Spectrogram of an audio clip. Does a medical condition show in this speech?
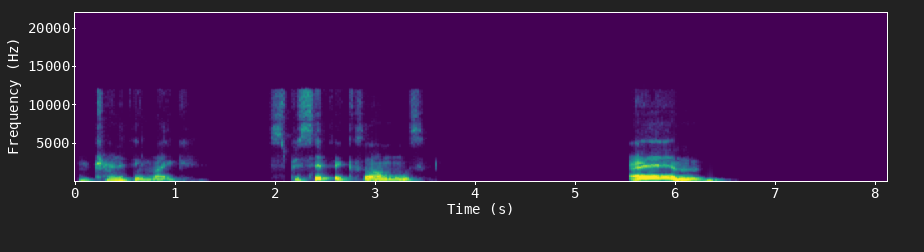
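Yes: cerebral palsy; uses wheelchair.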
